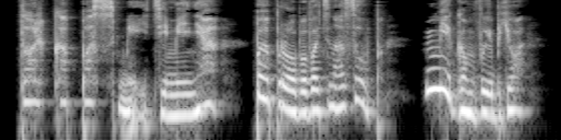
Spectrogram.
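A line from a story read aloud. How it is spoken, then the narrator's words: Menacing hiss. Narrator (Russian): угрожающе зашипела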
